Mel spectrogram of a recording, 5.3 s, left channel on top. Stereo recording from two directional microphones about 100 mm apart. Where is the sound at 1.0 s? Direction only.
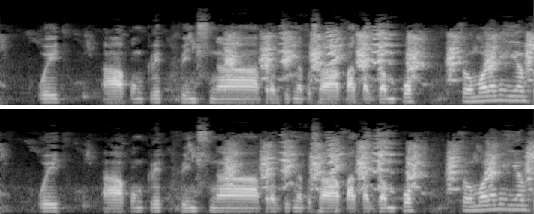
25° right (ahead or behind).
